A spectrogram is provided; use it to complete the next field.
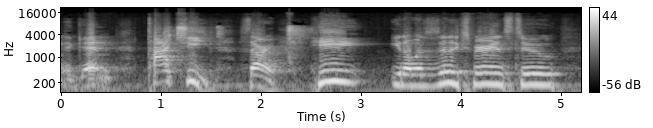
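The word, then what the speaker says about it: Taichi: Tai Chi.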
